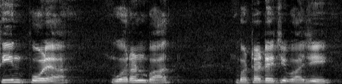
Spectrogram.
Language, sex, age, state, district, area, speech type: Marathi, male, 60+, Maharashtra, Raigad, urban, spontaneous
